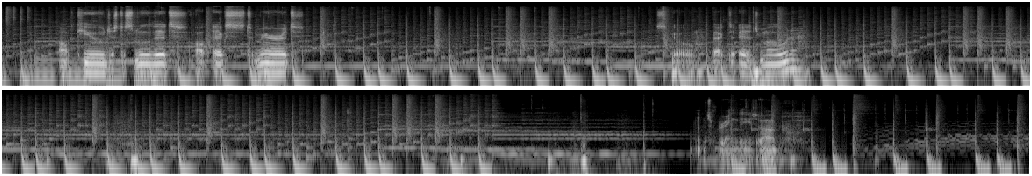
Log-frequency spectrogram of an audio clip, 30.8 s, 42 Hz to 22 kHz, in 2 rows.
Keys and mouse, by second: 0.3 alt+q, 2.4 alt+x, 5.3 alt+right click, 6.0 KP_1, 7.5 right click, 7.8 right click, 8.5 2, 8.7 right click, 9.1 shift+right click, 9.7 ctrl+z, 10.2 shift+right click, 10.8 KP_1, 11.6 g, 14.7 right click, 15.0 middle click, 15.9 ctrl+right click, 16.1 ctrl+middle click, 16.3 ctrl+right click, 16.5-21.1 middle drag, 16.9 KP_1, 17.9 g, 21.1 right click, 21.3-22.9 middle drag, 22.9 ctrl+right click, 23.2-26.1 middle drag, 23.6 KP_1, 24.6 g, 26.1 right click, 26.2-27.3 middle drag, 27.3 ctrl+right click, 27.4 ctrl+middle click, 28.2 shift+right click, 28.5-30.8 middle drag, 28.7 KP_1, 28.9 g.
